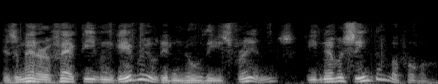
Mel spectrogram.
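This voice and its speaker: Grave, ominous radio house seller. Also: male voice, mid-range voice, very animated, husky. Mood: puzzled, cautionary. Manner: measured, ominous, halting storyteller. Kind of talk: 1940s radio drama acting. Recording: dull, faintly noisy old radio recording.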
